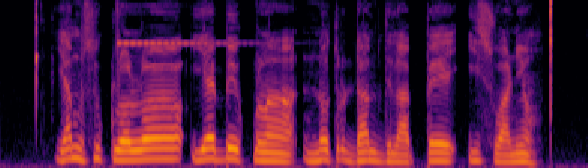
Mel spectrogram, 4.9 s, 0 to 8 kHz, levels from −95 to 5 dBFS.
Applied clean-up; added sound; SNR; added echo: none; Bicycle bell; 20 dB; none.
